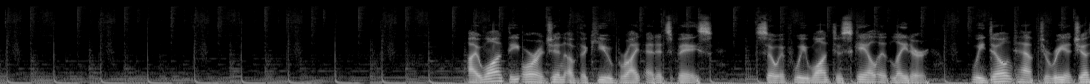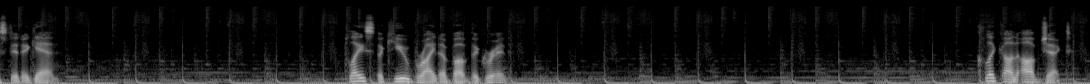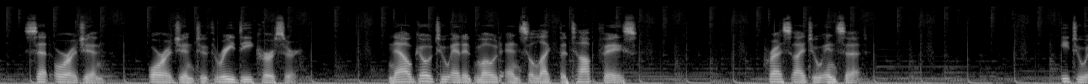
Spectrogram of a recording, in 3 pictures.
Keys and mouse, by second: 0.9 s, 2.7 middle click, 3.4 g, 5.1 middle click, 7.7 middle click, 9.3 middle click, 9.7 ctrl+KP_1, 10.3 ctrl+middle click, 11.3 shift+middle click, 12.0 ctrl+middle click, 12.3 middle click, 12.3 KP_1, 12.6 shift+middle click, 14.2 g, 19.2 middle click, 20.0 ctrl+middle click, 20.9 middle click, 22.0 click, 24.4 middle click, 25.6 click, 26.0 Tab, 26.4 click, 30.0 i.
